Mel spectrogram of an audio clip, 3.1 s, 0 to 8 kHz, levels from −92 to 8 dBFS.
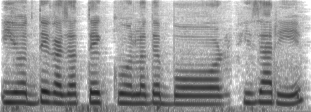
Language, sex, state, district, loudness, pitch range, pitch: Chakma, female, Tripura, Unakoti, -14 LUFS, 230-265 Hz, 245 Hz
